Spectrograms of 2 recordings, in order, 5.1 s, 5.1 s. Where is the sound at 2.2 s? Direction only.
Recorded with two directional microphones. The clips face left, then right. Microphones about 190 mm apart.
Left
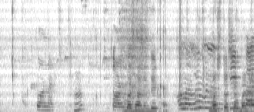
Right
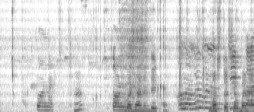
55° right (ahead or behind).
